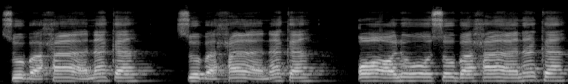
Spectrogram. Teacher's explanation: با جو ہے حروف قلقلہ میں سے آتا ہے، با کو جھٹکا دینا ہے۔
